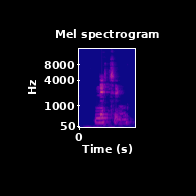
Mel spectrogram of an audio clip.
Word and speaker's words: knitting: Okay, the K is silent. Knitting.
